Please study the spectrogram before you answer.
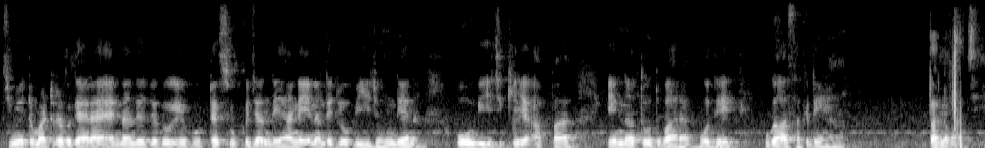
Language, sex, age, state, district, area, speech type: Punjabi, male, 18-30, Punjab, Bathinda, rural, spontaneous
